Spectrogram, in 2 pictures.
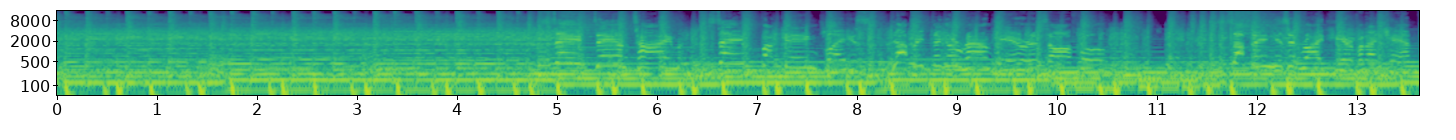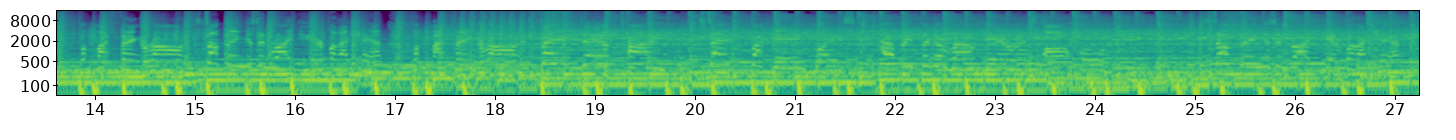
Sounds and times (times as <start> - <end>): Music: 0.0 - 27.2.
